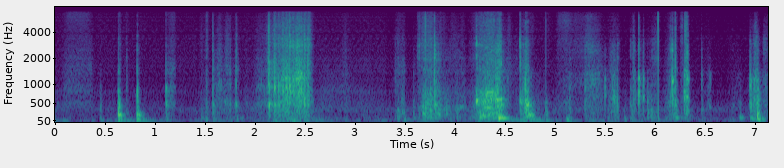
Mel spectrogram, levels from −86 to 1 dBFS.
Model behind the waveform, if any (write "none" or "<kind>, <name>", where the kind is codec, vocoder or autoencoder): autoencoder, DAC-VAE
